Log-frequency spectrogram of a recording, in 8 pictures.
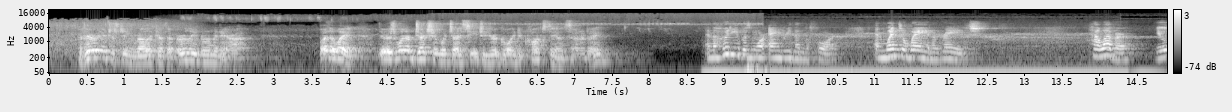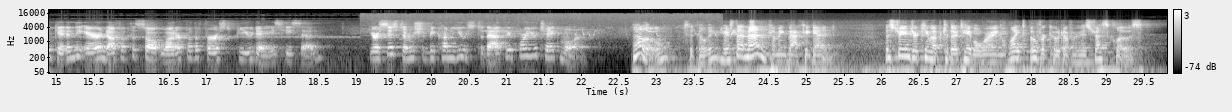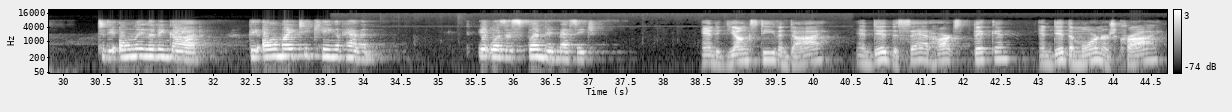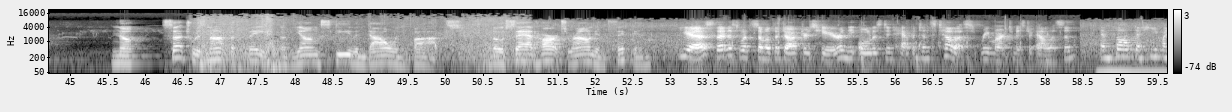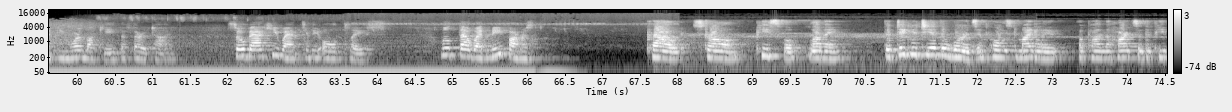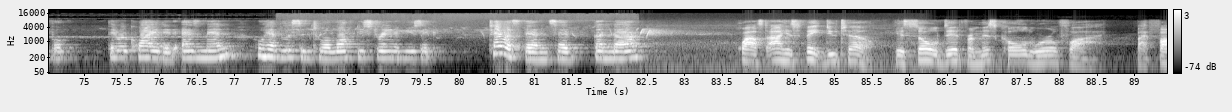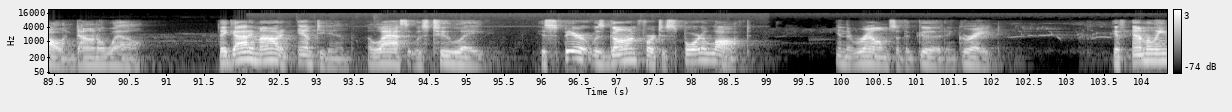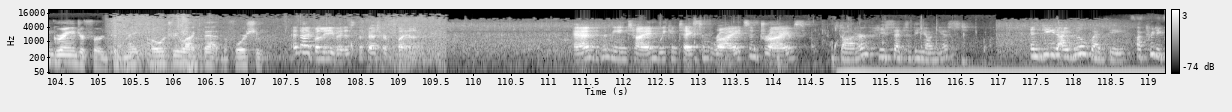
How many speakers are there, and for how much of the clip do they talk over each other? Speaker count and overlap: six, no overlap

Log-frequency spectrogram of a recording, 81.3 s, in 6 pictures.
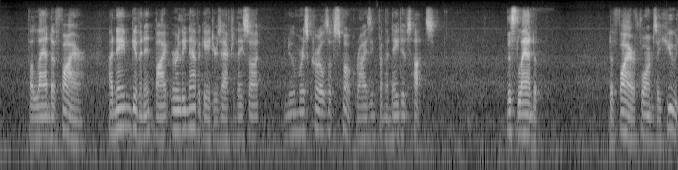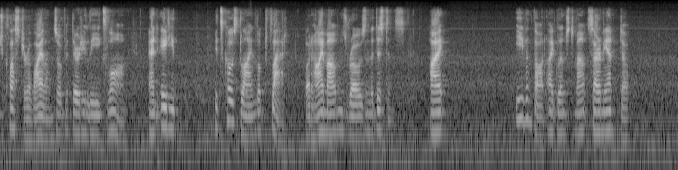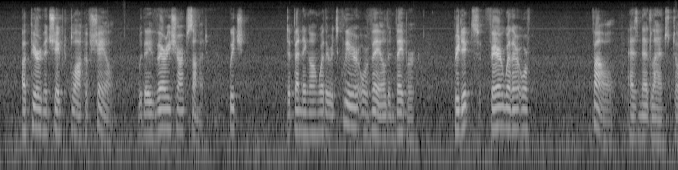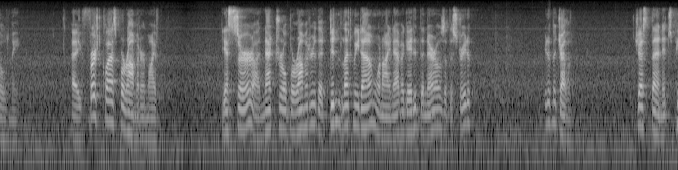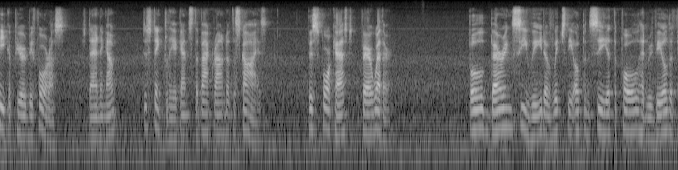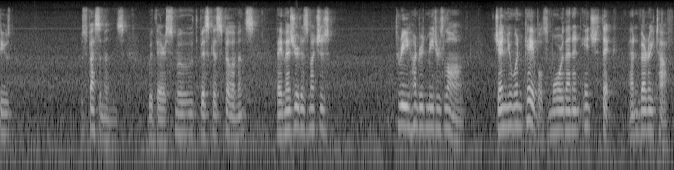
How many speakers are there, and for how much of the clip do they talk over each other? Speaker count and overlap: one, no overlap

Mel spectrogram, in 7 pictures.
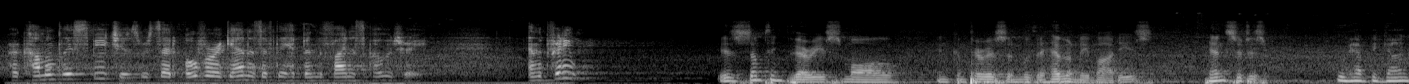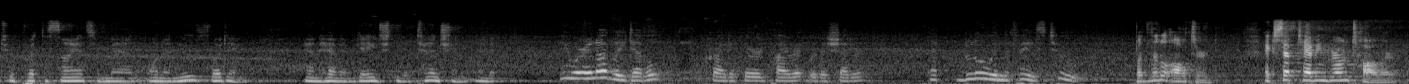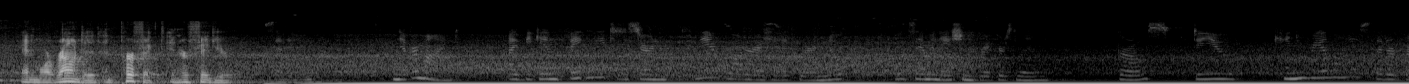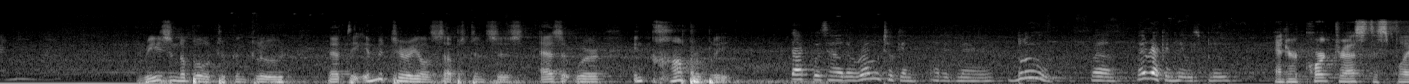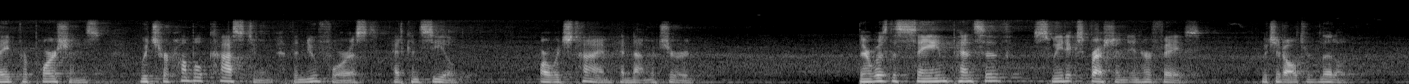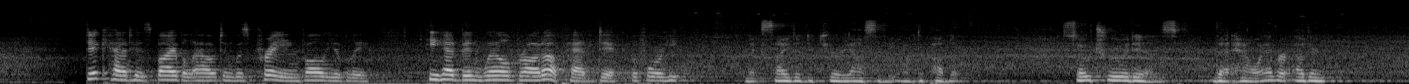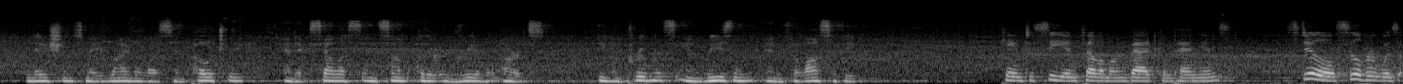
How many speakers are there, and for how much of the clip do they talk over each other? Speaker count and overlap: six, no overlap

